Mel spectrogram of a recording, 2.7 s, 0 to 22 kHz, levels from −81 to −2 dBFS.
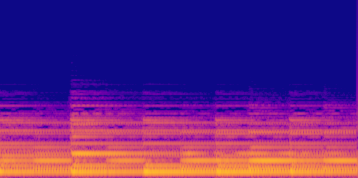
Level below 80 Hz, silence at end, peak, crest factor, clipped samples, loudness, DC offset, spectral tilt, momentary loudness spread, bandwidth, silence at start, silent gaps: -44 dBFS; 0 s; -6 dBFS; 12 dB; under 0.1%; -19 LUFS; under 0.1%; -12 dB/octave; 2 LU; 3.1 kHz; 0 s; none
